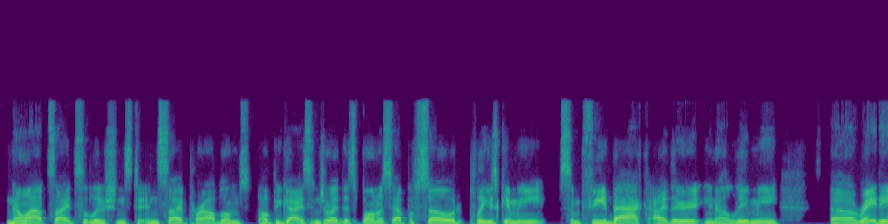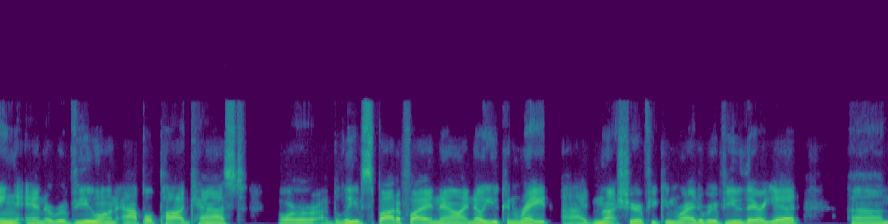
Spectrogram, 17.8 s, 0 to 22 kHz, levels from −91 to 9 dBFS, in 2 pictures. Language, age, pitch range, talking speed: English, 40-59, 130-155 Hz, 180 wpm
